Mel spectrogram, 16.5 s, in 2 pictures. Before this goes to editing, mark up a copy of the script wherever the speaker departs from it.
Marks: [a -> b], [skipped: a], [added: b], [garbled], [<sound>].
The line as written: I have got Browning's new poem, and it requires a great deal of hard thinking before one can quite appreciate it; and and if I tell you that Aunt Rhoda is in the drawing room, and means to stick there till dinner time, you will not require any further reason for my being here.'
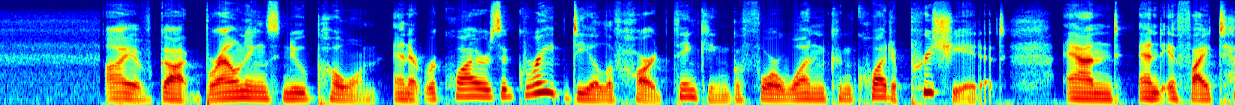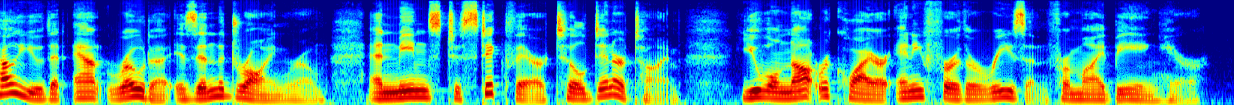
I have got Browning's new poem, and it requires a great deal of hard thinking before one can quite appreciate it; and and if I tell you that Aunt Rhoda is in the drawing room, and means to stick there till dinner time, you will not require any further reason for my being here.'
